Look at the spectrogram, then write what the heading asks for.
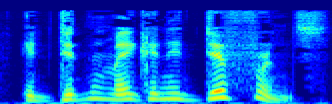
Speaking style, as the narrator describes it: said Harry bitterly

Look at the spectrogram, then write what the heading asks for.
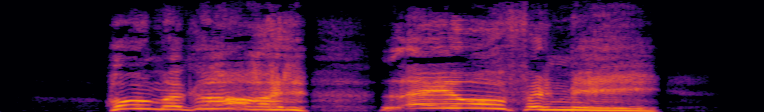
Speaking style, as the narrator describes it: shrieked

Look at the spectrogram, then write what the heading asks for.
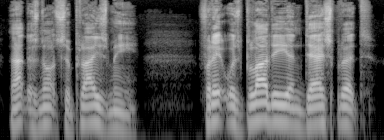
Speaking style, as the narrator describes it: said Alaric

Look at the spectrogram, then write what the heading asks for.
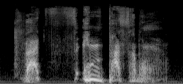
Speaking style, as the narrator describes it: snapped Bossk

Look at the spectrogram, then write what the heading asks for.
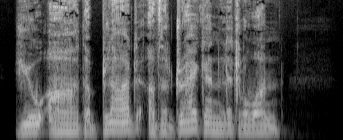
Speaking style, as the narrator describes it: she whispered

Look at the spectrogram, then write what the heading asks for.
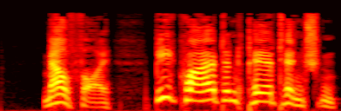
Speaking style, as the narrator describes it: barked Professor McGonagall

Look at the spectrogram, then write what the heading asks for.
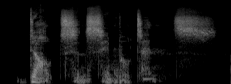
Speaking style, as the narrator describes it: Ionis muttered

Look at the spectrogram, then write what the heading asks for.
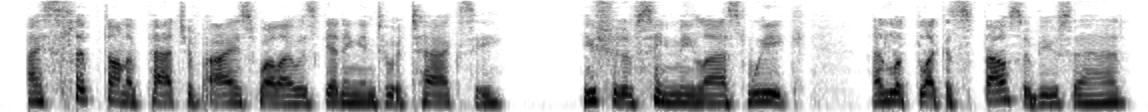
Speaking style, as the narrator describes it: Nora said with an embarrassed little laugh

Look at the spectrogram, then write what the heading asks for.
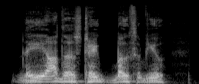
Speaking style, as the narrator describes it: Ned muttered darkly

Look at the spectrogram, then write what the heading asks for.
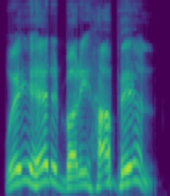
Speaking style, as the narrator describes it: the Jew said and laughed

